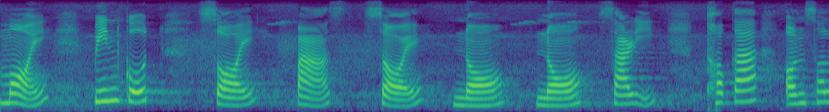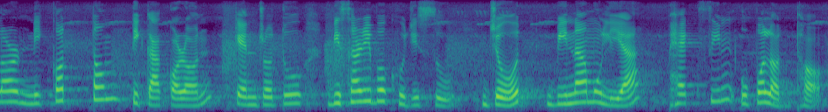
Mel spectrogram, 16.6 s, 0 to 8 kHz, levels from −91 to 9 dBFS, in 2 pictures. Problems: constant background noise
